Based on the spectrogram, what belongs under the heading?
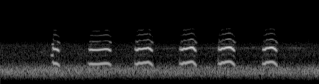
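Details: White-tailed eagle at its Latvian nest, 20 March 2021, reacting to an intruding eagle on a nearby branch: six clear, ringing yelps spaced about half a second apart, each slightly bent in pitch, against a steady hiss.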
